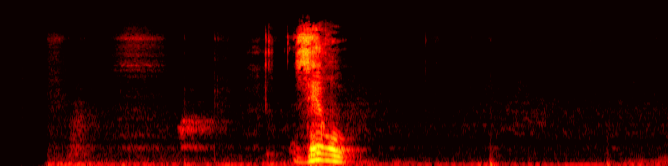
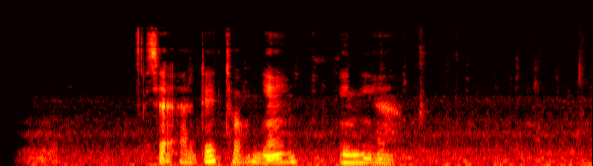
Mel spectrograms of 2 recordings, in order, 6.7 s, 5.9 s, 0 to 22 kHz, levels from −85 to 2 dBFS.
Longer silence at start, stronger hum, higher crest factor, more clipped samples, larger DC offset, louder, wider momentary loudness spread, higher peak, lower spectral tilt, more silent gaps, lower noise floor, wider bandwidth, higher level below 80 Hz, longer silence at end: first, 2.95 s vs 0.3 s; neither; about the same, 26 dB vs 22 dB; neither; neither; first, -21 LUFS vs -27 LUFS; first, 30 LU vs 25 LU; first, -4 dBFS vs -8 dBFS; second, -3.5 dB/octave vs -5.5 dB/octave; neither; first, -62 dBFS vs -52 dBFS; first, 13.5 kHz vs 11.5 kHz; second, -56 dBFS vs -44 dBFS; first, 3.2 s vs 0 s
